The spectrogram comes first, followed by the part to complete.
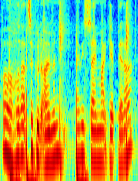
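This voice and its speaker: A woman's voice: medium pitch, steady tone, fast, lightly acted. Woman reading as a fiery, scared young woman. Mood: anxious. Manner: shouting, exasperated. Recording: music playing under the voice.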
